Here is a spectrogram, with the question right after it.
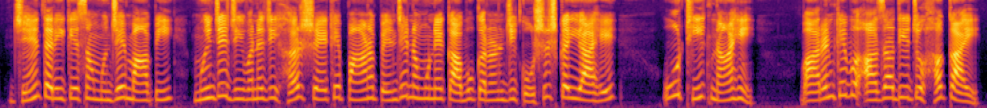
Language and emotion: Sindhi, angry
